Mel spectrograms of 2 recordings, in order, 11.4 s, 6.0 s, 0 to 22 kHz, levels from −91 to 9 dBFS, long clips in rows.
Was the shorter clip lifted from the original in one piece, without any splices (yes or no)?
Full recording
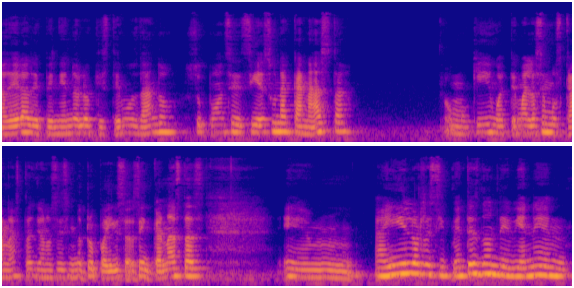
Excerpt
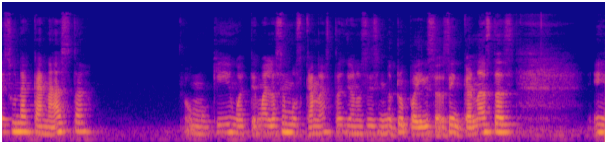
yes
